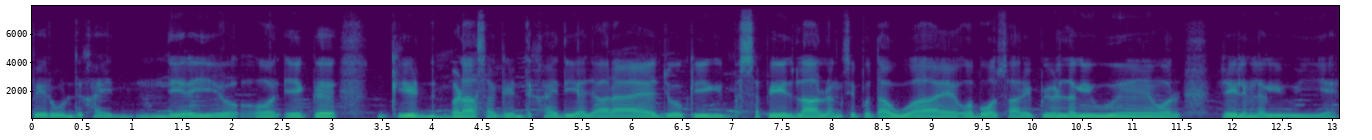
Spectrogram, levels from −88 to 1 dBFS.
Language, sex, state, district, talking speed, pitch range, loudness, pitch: Hindi, male, Bihar, Jahanabad, 175 wpm, 105-110 Hz, -36 LUFS, 105 Hz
